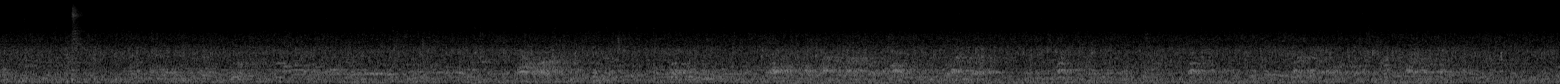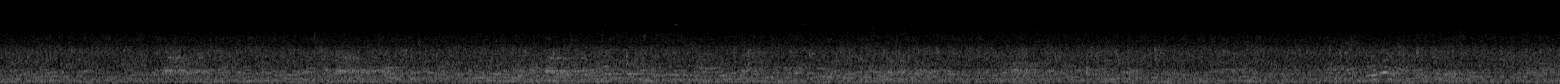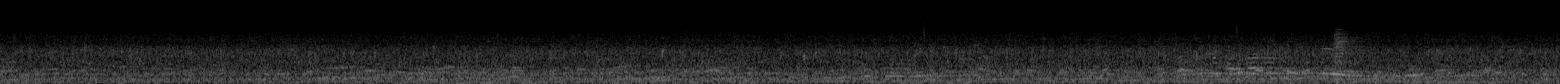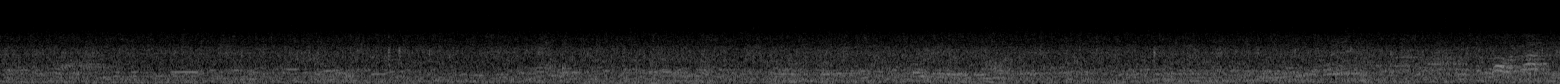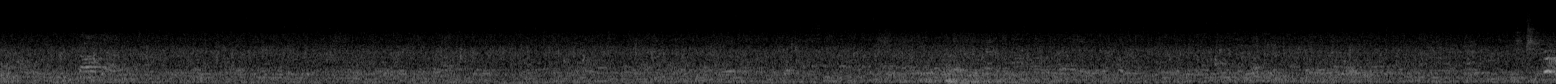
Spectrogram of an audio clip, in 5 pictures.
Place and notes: Ronda, Prowincja Malaga, Hiszpania - Setting up
Cafe setting up it's tables, fountain, German tourists and stray dogs. Recorded with Zoom H2n.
